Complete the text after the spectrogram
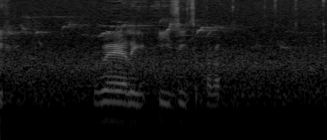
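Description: A man speaks briefly and calmly, close by, outdoors.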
